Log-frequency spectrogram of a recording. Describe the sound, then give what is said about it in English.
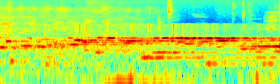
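A continuous, eerie electronic hum with layered sustained tones and a slow throbbing pulse, steady and fairly loud throughout, a sonified deep-space signal from the Hubble spacecraft. No voices. “out really deep signals into the deepest regions of space, and these are the sounds that we've heard.”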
